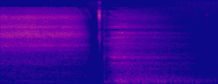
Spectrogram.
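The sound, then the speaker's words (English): Deep breathing done together in a relaxation exercise: a long, airy, sigh-like breath, a brief near-silent gap with a small catch, then another full, breathy rush that slowly tapers off. “Breathe. Let's breathe together. Again.”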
